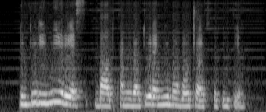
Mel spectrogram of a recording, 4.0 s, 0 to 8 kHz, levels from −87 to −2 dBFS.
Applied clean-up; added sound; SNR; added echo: neural separator model SepFormer DNS4.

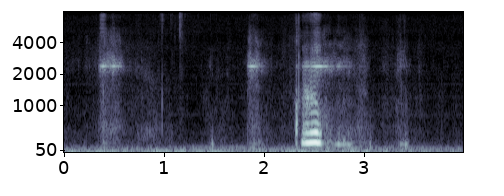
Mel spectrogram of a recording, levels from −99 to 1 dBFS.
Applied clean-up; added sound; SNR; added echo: neural diffusion model UNIVERSE++.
